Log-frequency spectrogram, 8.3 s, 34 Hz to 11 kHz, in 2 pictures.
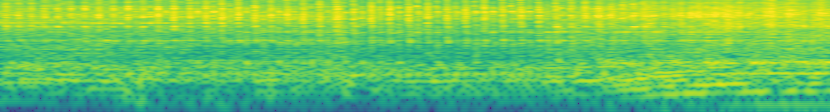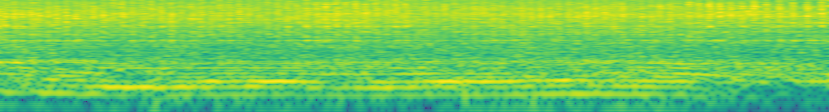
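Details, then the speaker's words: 1954 Johnson QD-15 10 HP two-stroke outboard after full restoration, running in reverse on the water: loud steady even buzz firming slightly under load; reverse works and motor pulls cleanly. "Yeah, reverse works."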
